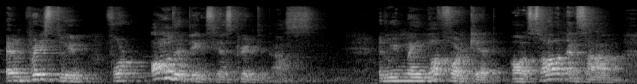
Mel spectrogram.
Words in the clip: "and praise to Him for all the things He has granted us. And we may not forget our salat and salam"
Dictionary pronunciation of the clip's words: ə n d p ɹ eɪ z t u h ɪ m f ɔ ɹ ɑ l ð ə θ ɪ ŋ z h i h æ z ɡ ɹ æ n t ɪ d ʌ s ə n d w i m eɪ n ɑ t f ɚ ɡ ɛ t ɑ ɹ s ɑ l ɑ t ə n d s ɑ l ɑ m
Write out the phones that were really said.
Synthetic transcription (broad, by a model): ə n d p ɹ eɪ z t u h ɪ m f ɔ ɹ ɑ l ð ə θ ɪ ŋ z h i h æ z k ɹ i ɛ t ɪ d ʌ s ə n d w i m eɪ n ɑ t f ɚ ɡ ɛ t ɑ l s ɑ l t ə n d s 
